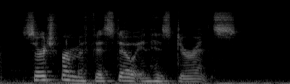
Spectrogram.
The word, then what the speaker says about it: Durance: a long stream the Durance of hate search for Mesto in his Durance that's how it's said right Durance like endurance you don't know how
